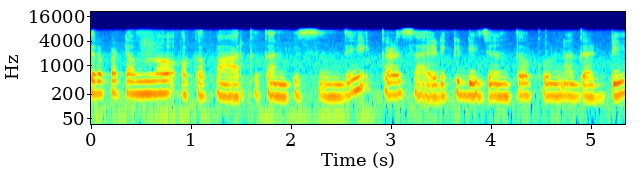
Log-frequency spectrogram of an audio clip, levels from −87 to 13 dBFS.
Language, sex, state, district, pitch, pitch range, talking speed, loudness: Telugu, female, Andhra Pradesh, Visakhapatnam, 190 Hz, 180-210 Hz, 145 wpm, -17 LUFS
